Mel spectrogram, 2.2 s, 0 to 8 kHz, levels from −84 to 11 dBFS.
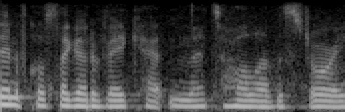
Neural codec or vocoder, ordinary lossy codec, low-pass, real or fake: none; Opus, 16 kbps; 7.2 kHz; real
